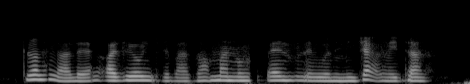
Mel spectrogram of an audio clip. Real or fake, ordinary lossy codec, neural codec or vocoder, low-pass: fake; none; codec, 16 kHz in and 24 kHz out, 0.4 kbps, LongCat-Audio-Codec, four codebook decoder; 3.6 kHz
